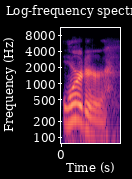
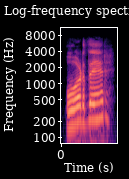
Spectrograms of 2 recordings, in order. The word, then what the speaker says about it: order: go to the word order okay so watch your watch your tongue here instead of saying or that okay order order order okay one more time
